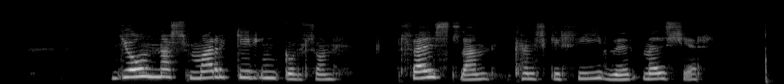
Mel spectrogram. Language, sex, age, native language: Icelandic, female, 11, Icelandic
